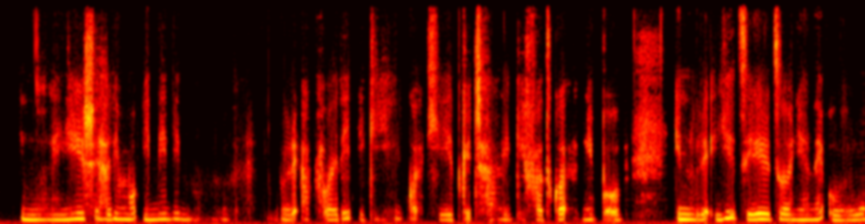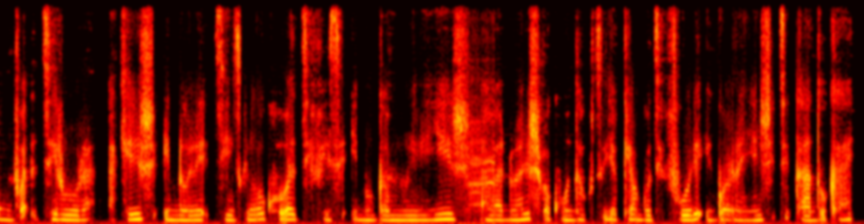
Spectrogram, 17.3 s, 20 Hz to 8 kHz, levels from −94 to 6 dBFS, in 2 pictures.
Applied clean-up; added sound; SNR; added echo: neural diffusion model UNIVERSE++.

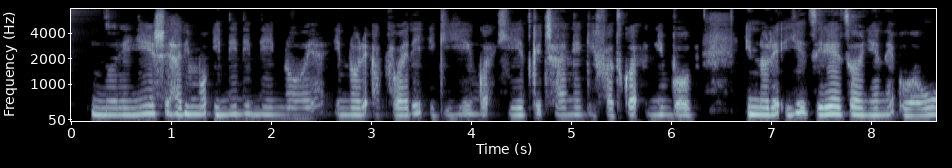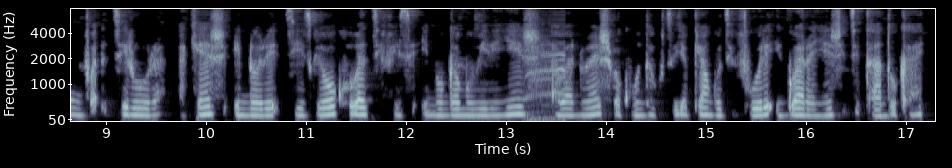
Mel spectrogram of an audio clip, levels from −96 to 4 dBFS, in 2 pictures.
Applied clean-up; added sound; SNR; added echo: classical method log-MMSE.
